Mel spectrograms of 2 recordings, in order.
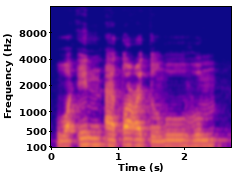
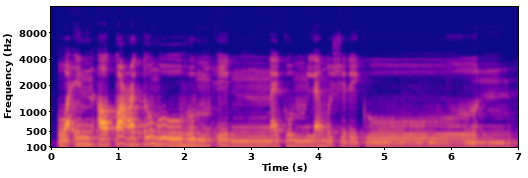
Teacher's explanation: غنہ نہیں کرنا کیونکہ آگے حمزہ حروف حلقی میں سے ہے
